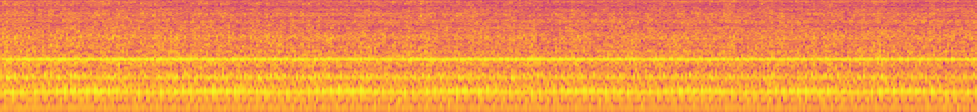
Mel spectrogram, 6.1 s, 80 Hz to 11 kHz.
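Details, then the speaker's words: Ditto tape backup drive on an IBM PS/2 Model 30 286, fast-forwarding the tape to the end of an existing backup before appending. Steady loud droning whir with several fixed tones: normal fast-forward operation. "So I'm guessing it now has to fast forward the tape to where the end of the other backup starts."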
